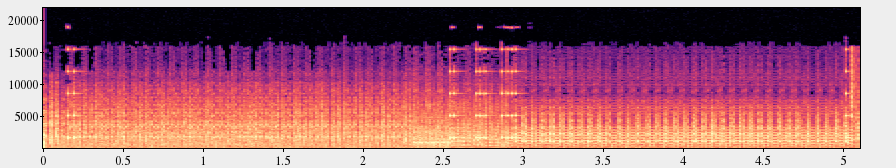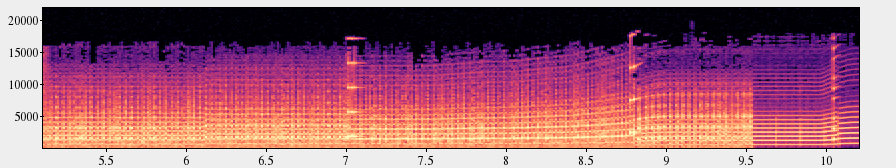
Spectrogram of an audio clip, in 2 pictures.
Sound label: sk-2 alien modem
